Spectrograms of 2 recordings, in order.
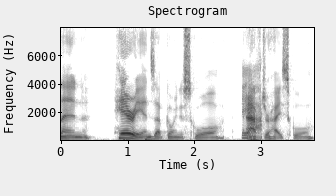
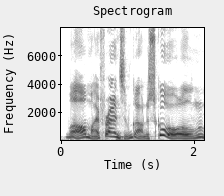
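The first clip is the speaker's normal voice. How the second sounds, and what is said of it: Imitates another person's voice. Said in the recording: “That's my Jimmy Stewart impression. ... for those that have seen a lot of Jimmy Stewart movies, they're like, hey, that's pretty good.”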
